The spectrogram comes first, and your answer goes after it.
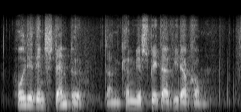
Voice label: "Stempel", german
